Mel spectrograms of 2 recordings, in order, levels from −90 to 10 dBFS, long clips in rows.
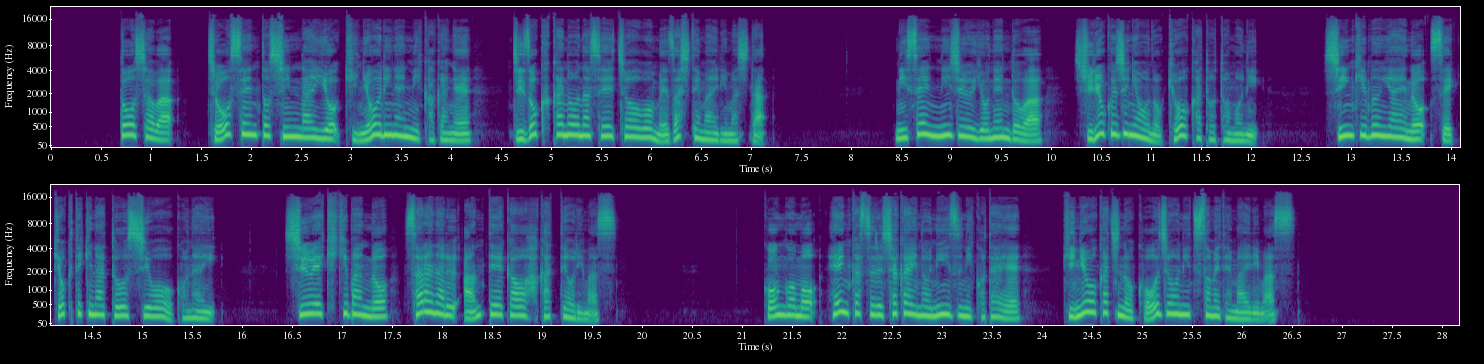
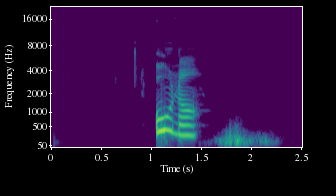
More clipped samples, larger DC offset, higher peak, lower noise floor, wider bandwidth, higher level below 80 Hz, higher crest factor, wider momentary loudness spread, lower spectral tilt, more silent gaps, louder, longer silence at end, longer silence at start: neither; neither; about the same, -4 dBFS vs -2 dBFS; about the same, -88 dBFS vs under -90 dBFS; first, 17.5 kHz vs 5.4 kHz; about the same, -70 dBFS vs -68 dBFS; about the same, 16 dB vs 18 dB; second, 8 LU vs 24 LU; second, -4.5 dB/octave vs -8 dB/octave; neither; second, -19 LUFS vs -16 LUFS; first, 1.65 s vs 0.6 s; second, 0.7 s vs 1.05 s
